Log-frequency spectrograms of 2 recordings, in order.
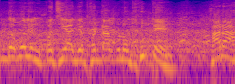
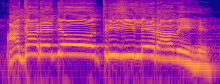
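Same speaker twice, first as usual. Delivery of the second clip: shouted alarm, pitched up; kid's shout; 7 semitones higher than usual. Retold or imitated. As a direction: call out a warning from the window. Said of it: "તો રાડ પાડી".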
